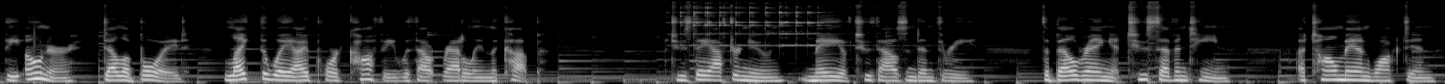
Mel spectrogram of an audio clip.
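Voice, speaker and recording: A woman playing a middle-aged retired firefighter, narrating a scripted first-person story in a measured, reflective, wry way. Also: fairly low pitch, darkish tone, soft background music, lightly acted. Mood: reflective, wistful.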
